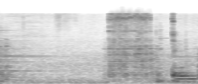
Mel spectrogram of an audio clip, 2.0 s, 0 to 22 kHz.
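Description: A part on a Craftsman LT1000 riding mower deck is tightened with a hand tool, giving a quiet mechanical stretch followed by a short burst of ratcheting clicks and a metallic clink.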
